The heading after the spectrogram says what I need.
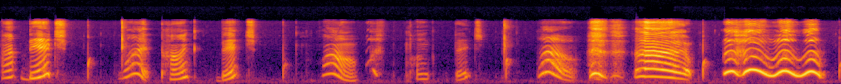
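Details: Adult woman during a continuous tic attack, with many tics at once that she cannot control, and who uses an emergency THC inhaler for her attacks; uncontrollable vocal tics with swearing; vocal tics with coprolalia.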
